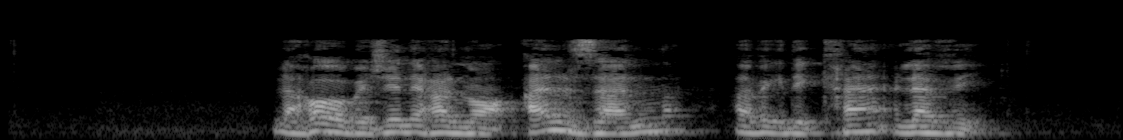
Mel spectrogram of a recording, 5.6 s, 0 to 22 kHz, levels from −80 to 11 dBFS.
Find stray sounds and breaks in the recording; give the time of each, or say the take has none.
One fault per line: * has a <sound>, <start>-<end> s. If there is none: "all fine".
all fine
